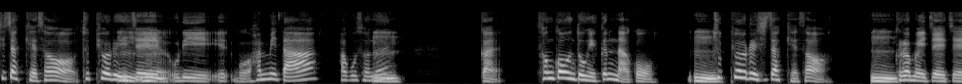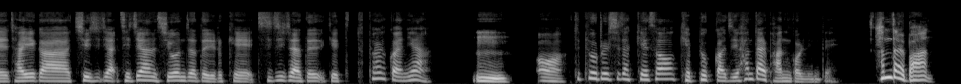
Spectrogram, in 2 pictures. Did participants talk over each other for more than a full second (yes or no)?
no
